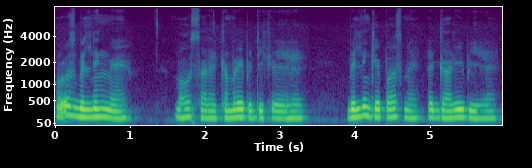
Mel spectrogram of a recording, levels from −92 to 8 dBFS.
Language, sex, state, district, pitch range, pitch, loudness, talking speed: Hindi, male, Arunachal Pradesh, Papum Pare, 135-150 Hz, 140 Hz, -16 LUFS, 190 wpm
